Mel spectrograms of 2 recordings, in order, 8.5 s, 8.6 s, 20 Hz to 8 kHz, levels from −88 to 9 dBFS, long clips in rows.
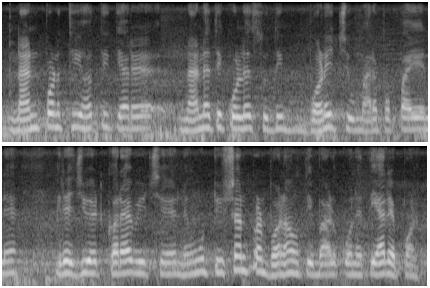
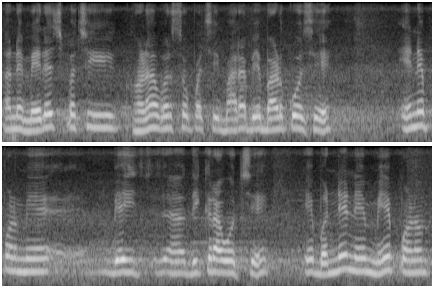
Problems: constant background noise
